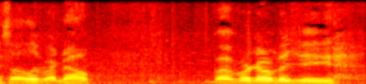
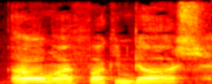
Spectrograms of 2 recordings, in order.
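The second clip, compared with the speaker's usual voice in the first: exasperated outburst; 10 dB louder, slower than usual. Real, not acted. Exasperated outburst at camera setup.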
